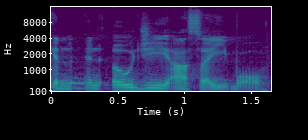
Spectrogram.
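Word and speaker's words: açaí: was kind of concerned about the word aai asai what is the correct way to say it and it I pronounce it right yeah totally so assai is actually from South America it's a little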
